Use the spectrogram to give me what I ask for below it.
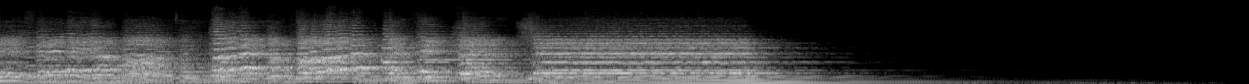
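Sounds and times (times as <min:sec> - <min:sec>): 
full choir: 0:00.0 - 0:08.7.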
